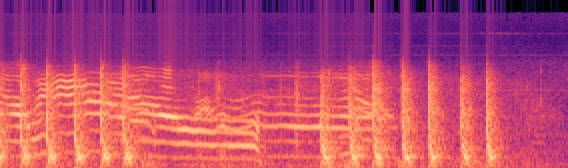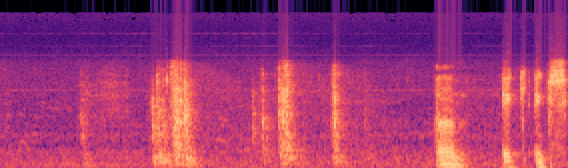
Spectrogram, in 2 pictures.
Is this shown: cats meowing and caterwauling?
yes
